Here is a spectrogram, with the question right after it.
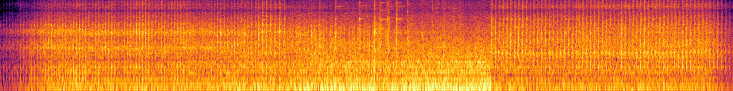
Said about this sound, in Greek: Το κέντρο του Ισλαμαμπάτ είναι ένας πολυσύχναστος κόμβος κυκλοφορίας και οικοδομικών εργασιών.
